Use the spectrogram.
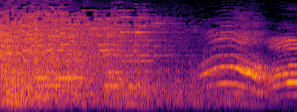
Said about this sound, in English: They're going to break our dishes.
